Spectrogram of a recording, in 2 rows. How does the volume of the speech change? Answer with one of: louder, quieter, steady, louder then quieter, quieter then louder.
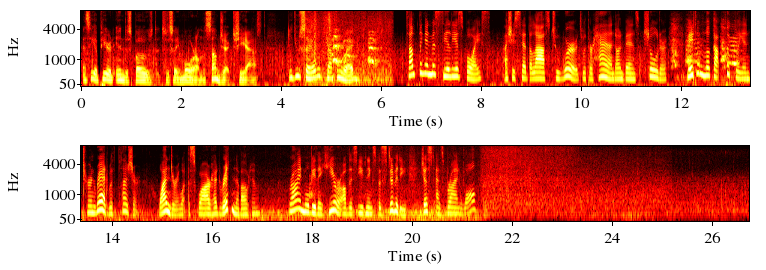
steady.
